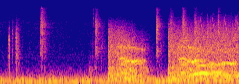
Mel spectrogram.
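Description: Gunshots fired in a video game ring out as a few sharp, separate cracks over a steady bed of game noise, the later shots followed by louder, fuller ambience.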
